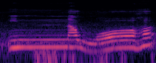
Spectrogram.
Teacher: نون مشدد ہے, گنہ کریں. گننے کا مطلب ہے آواز کو ناک میں لے کے جانا ایک الف کی مقدار میں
